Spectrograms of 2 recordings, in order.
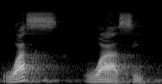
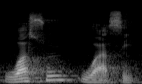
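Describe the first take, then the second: First: No vowel follows the first s. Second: A short u vowel follows the first s. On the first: The speaker calls it right. "disons was wasi" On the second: The speaker calls it wrong. "ne pas dire wasu wasi"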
